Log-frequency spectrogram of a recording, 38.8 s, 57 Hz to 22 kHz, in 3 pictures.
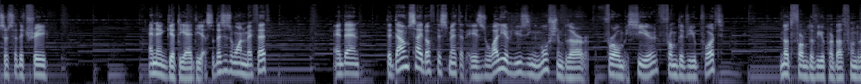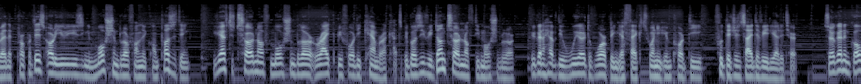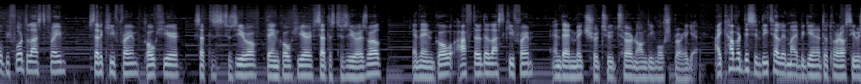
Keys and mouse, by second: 0.0-0.8 typing, 2.3 click, 2.6 space, 4.9 space, 5.3-6.1 drag, 8.9 click, 10.8 click, 16.3 click, 18.0-22.2 drag, 22.3 Right, 23.7 click, 25.1 click, 26.1 Left, 28.0 Right, 29.7 Right, 32.0 Right.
